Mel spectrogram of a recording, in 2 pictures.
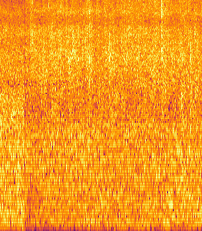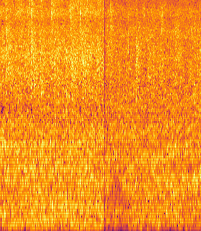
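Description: Water falling from a rock overhang and spattering on rocks and a pool, a steady rain-like hiss that shifts abruptly about half a second in and again about six seconds in.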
